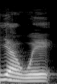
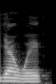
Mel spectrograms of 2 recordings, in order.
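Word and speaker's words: Yahvé: páginas 16 y 18 que ya ve es la mejor pronunciación del tetra grama ton este libro ha sido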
